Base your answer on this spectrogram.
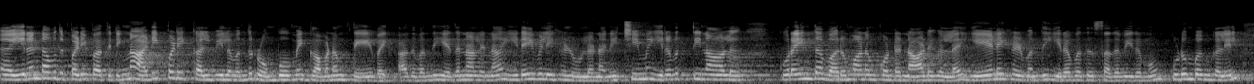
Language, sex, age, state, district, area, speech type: Tamil, female, 30-45, Tamil Nadu, Tiruppur, urban, spontaneous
